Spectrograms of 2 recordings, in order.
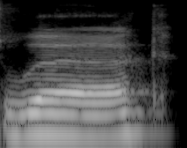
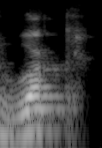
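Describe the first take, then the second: First: "work" held long, no r; correct work. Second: "work" as a quick wuk; mispronounced work. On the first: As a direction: work with a long 'er' vowel. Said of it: "it's work". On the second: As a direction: work with a short vowel, wuk. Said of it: "it's not work". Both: Shown as a demonstration.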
